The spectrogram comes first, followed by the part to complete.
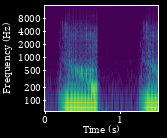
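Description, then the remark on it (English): Two loud bursts of a gritty, distorted synth bass growl with sawtooth-wave harmonics, shaped by a high pass filter, phaser and asymmetrical distortion; thick low end under a buzzing wash of harmonics, separated by a short silence, with no voices. “And then high pass filter. That's what really gets that growl going.”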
